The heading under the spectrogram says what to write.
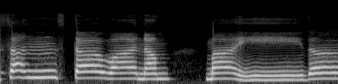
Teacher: संस्तवनम में बिंदु है न के ऊपर, तो हमें यहाँ पर उच्चारण क्या करना है? म।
